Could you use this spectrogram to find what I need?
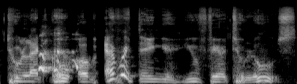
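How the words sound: It is read in a put-on Yoda voice.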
